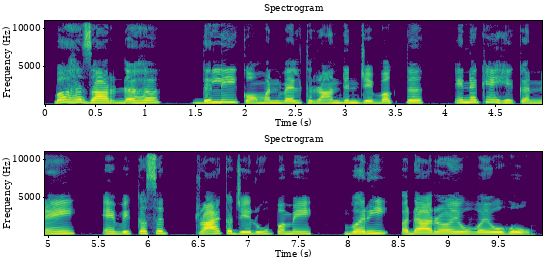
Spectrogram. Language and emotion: Sindhi, neutral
